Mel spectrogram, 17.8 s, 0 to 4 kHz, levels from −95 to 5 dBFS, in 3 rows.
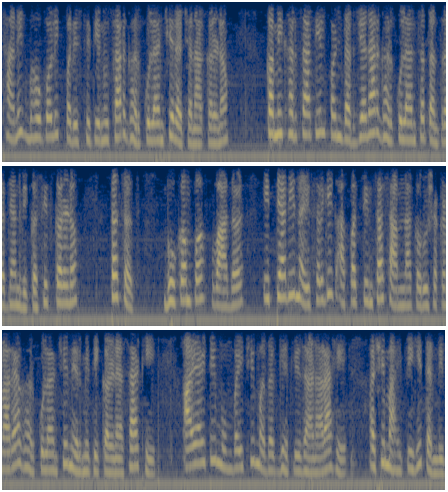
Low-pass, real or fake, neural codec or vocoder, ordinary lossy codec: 3.6 kHz; real; none; Opus, 16 kbps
